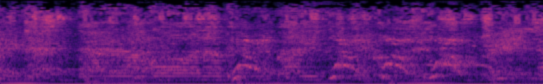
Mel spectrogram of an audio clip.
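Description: A live rap set played loud through a club PA: deep, sustained bass notes under shouted vocals.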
